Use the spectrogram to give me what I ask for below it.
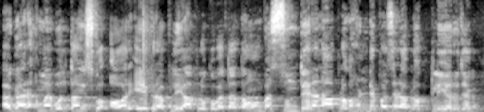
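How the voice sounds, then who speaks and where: A man's voice: high voice, fairly even intonation, a little fast. A man teaching a chemistry lesson, asking questions aloud and answering them himself. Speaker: chemistry tutor. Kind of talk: classroom-style lesson. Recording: echoey room.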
